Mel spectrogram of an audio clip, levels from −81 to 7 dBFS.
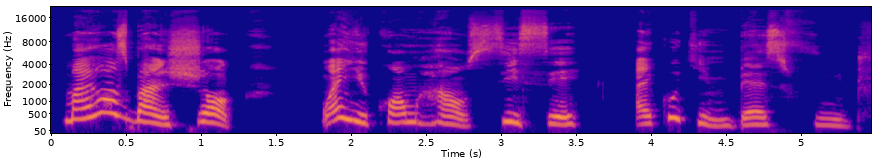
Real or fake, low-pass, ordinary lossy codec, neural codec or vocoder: fake; none; none; vocoder, 48 kHz, 128 mel bands, Vocos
